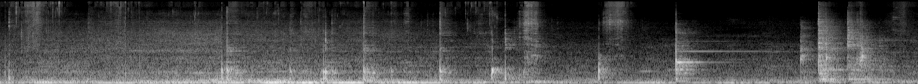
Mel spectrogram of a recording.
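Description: Gongura leaves dropped into a frying pan and stirred, with a run of sharp clanks and scrapes of a utensil against the pan over a low background rumble, the knocks spaced irregularly and loud up close.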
